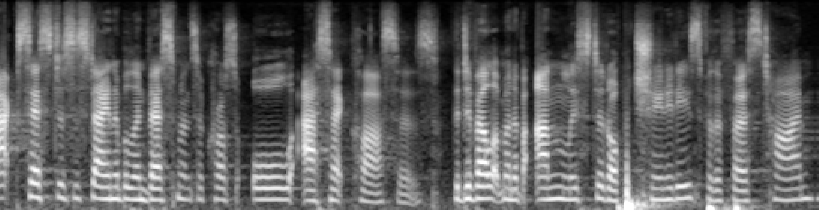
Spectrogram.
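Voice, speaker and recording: A woman with an Australian accent talks at a fairly quick pace, her medium-pitched voice bright and sharp in tone. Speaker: fund company executive. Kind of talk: award acceptance speech.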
